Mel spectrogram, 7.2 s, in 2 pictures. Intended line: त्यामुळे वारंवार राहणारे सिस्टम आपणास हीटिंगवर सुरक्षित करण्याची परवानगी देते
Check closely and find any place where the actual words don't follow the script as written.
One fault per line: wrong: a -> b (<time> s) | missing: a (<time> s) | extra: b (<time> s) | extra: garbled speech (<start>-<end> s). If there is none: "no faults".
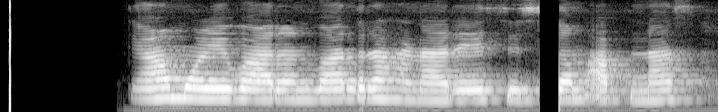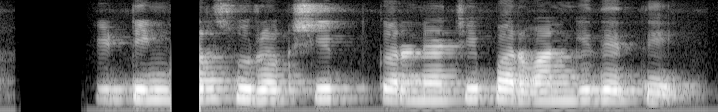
no faults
